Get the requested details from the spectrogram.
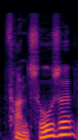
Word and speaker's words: Franzos: Auch bei ihm, wie bei seinem Roman, ist die Aussprache des Namens Franzos oder Franzos nicht völlig gesichert. Von Franzose leitet er sich etymologisch offenkundig her, wurde aber im Familienkreis mit Betonung auf der ersten Silbe ausgesprochen. Franzos. Für diese Aussprache haben wir uns letztlich entschieden.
